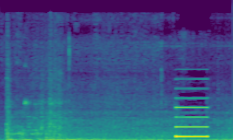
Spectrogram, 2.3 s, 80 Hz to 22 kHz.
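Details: 2016-2019 Volkswagen started by start/stop button after key fob battery replacement; low rumble as engine catches and settles to even idle, then two short chimes; clean, healthy start.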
